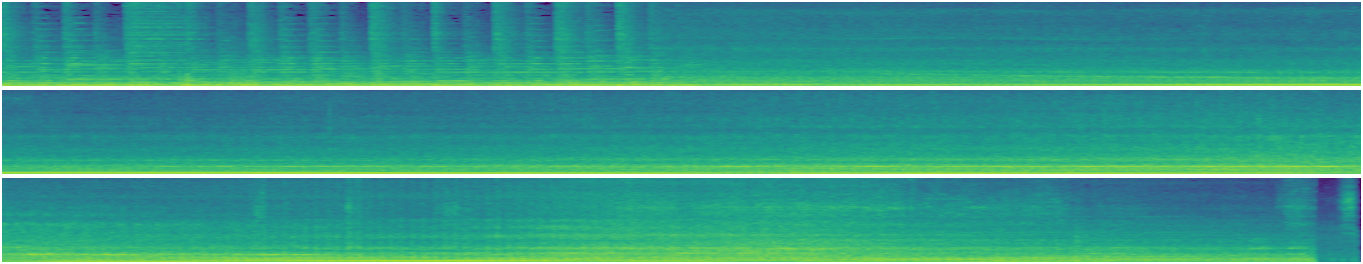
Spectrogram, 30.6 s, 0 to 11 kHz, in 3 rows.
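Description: Class 158 diesel multiple unit's underfloor diesel engines running steadily as the train pulls out of the platform, with a whine that falls in pitch and then holds. The first few seconds are music with a steady beat.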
